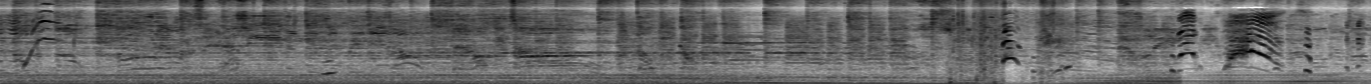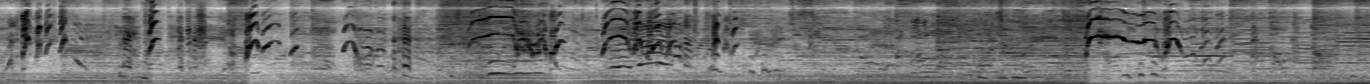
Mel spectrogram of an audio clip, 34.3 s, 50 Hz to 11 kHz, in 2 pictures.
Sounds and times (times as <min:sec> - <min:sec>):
Car: 0:00.0 - 0:34.2
Music: 0:00.0 - 0:34.2
Outside, rural or natural: 0:00.0 - 0:34.2.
